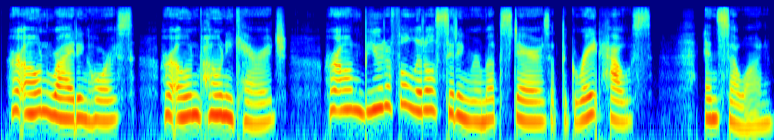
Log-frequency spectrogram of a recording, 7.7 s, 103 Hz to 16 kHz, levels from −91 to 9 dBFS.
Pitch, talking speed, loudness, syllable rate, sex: 245 Hz, 170 wpm, -17 LUFS, 5.2 syllables/s, female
